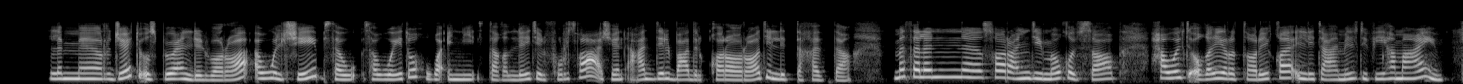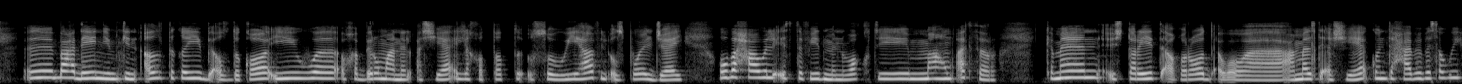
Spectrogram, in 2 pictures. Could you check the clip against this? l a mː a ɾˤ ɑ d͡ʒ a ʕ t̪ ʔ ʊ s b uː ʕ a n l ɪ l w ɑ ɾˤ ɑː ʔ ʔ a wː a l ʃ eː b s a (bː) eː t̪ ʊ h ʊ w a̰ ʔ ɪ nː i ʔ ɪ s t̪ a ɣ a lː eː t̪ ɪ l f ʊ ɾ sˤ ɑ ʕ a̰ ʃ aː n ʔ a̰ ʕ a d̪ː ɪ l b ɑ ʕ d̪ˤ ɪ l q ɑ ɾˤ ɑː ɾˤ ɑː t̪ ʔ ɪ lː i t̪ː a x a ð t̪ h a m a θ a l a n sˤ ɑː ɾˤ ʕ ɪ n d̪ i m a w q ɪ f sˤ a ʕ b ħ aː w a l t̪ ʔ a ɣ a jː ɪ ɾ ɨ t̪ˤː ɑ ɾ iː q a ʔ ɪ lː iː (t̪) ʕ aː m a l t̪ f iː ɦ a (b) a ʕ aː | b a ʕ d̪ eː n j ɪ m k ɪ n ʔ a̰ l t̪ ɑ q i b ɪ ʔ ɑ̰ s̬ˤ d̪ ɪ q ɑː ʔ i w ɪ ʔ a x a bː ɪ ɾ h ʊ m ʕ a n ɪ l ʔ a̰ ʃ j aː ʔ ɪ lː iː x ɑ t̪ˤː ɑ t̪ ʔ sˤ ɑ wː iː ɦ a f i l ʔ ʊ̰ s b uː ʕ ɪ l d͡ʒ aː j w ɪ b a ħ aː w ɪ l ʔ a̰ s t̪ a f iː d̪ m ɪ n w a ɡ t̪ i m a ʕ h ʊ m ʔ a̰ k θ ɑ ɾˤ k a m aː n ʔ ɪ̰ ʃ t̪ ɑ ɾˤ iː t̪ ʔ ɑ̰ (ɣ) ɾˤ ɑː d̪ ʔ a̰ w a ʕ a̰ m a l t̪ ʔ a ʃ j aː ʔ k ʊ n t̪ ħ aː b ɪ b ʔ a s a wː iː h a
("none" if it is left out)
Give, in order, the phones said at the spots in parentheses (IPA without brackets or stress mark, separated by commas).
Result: wː, t̪, m, ɣ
